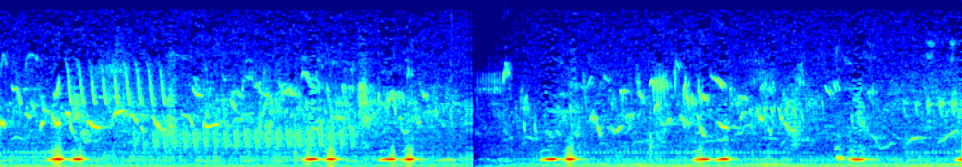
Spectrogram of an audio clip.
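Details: Common hoopoe repeating paired low, hollow 'hoop-hoop' notes roughly every one to two seconds, steady and even, over a quiet chatter of distant small birds.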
